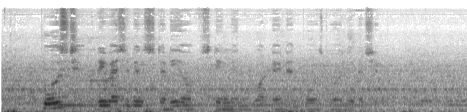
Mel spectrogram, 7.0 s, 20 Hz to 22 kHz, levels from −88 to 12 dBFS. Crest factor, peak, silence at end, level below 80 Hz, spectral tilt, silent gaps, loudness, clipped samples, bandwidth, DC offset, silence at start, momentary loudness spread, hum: 18 dB; 0 dBFS; 0 s; -30 dBFS; -5.5 dB/octave; none; -18 LUFS; under 0.1%; 16.5 kHz; under 0.1%; 0.05 s; 17 LU; none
